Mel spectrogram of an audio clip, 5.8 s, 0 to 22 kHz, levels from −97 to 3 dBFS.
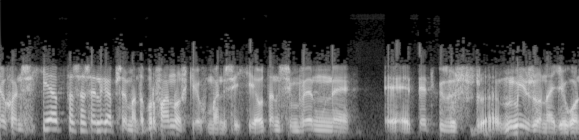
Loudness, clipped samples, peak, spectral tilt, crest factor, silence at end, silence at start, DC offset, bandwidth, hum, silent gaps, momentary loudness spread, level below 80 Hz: -15 LUFS; under 0.1%; -2 dBFS; -4.5 dB/octave; 14 dB; 0 s; 0 s; under 0.1%; 8.2 kHz; none; none; 4 LU; -64 dBFS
